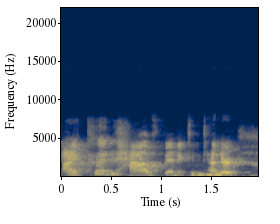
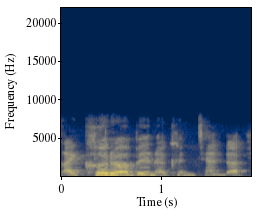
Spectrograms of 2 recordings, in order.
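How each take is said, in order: First: Could have is said in full, two clear words. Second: Could have is squeezed together into coulda. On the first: "the full correct pronunciation would be" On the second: "Instead of saying could have, he would say coulda"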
